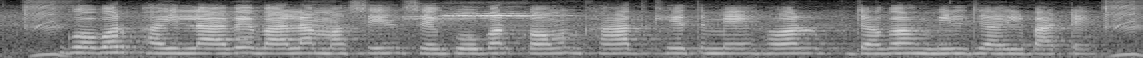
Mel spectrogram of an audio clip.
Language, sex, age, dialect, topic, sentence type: Bhojpuri, female, 18-24, Northern, agriculture, statement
